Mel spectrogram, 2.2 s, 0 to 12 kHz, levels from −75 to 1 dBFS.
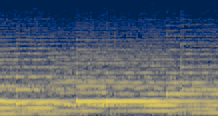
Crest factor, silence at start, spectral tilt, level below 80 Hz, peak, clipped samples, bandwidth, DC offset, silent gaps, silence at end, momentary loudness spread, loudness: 10 dB; 0 s; -8.5 dB/octave; -36 dBFS; 0 dBFS; under 0.1%; 6.8 kHz; under 0.1%; none; 0 s; 3 LU; -11 LUFS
